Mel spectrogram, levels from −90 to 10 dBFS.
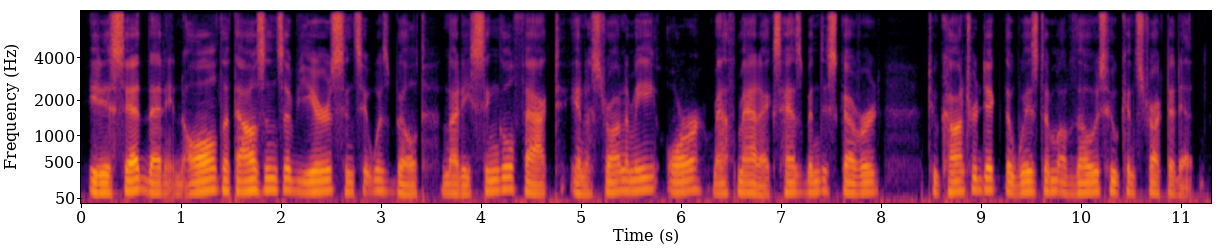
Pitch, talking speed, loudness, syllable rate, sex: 115 Hz, 180 wpm, -18 LUFS, 5.1 syllables/s, male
